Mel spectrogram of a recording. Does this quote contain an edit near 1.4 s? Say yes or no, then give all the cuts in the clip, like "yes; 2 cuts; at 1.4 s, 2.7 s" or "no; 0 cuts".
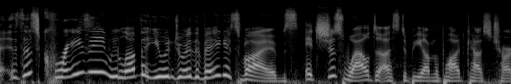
no; 1 cut; at 2.9 s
